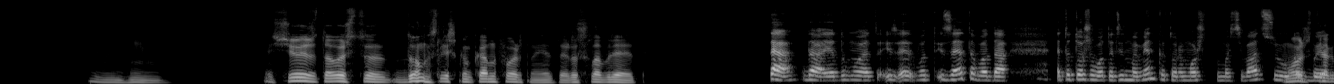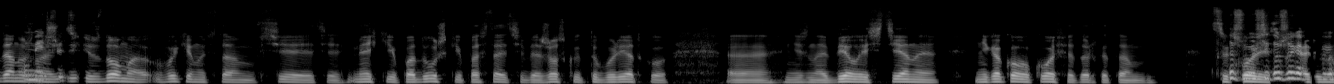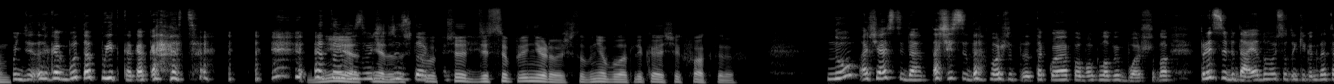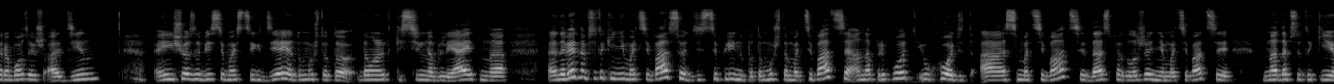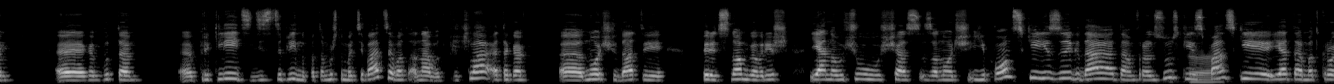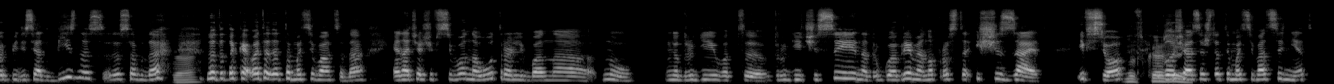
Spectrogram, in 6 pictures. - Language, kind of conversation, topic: Russian, podcast, Как ты находишь мотивацию не бросать новое дело?
- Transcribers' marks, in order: laughing while speaking: "дом"; other background noise; tapping; laughing while speaking: "как будто пытка какая-то"; laugh; laughing while speaking: "отчасти да"; tongue click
